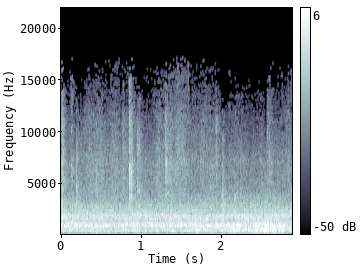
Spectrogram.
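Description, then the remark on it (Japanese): A steady, loud rolling roar of the Starlight Ueno, a special train bound for Ueno with its next stop at Takasaki, running on rails, heard from inside a carriage, with a constant hiss and faint rhythmic clicks from the wheels. No one speaks. “この列車は臨時列車のスターライト上野号上野行きです。”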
